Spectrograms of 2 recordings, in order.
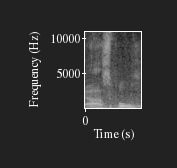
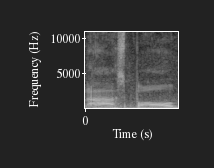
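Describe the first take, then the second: First: The second syllable sounds like 'el'. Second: The second syllable sounds like 'ball'. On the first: The speaker calls it right. "but like Aspel" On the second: The speaker calls it wrong. "not Aspball"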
